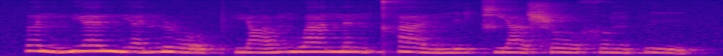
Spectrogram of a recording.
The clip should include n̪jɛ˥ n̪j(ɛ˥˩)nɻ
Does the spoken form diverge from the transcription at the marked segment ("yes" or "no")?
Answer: yes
